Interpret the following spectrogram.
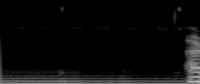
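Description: Steady low electrical mains hum in the recording, running unbroken under the pause. A spoken word begins right at the end.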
